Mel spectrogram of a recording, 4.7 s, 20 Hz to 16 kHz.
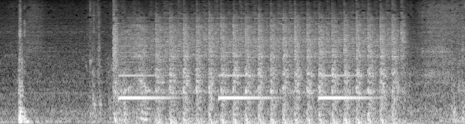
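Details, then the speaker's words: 2011 Hyundai Genesis 3.8L, crank no start, battery on charger: steady even starter cranking for about three seconds, never fires or catches; failed fuel pump delivering no fuel. "as you guys can hear the engine cranks over but it doesn't start"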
